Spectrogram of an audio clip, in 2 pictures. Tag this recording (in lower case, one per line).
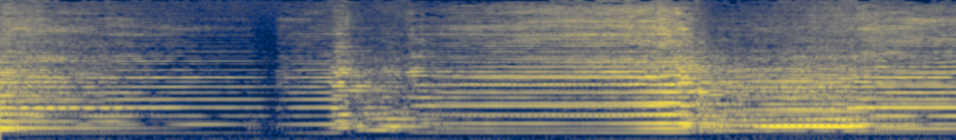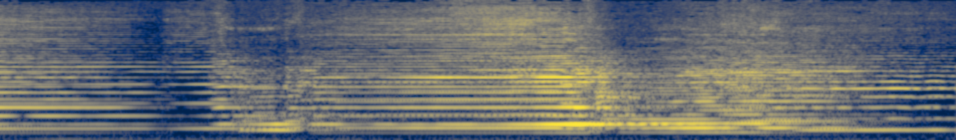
musical instrument
music
fiddle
